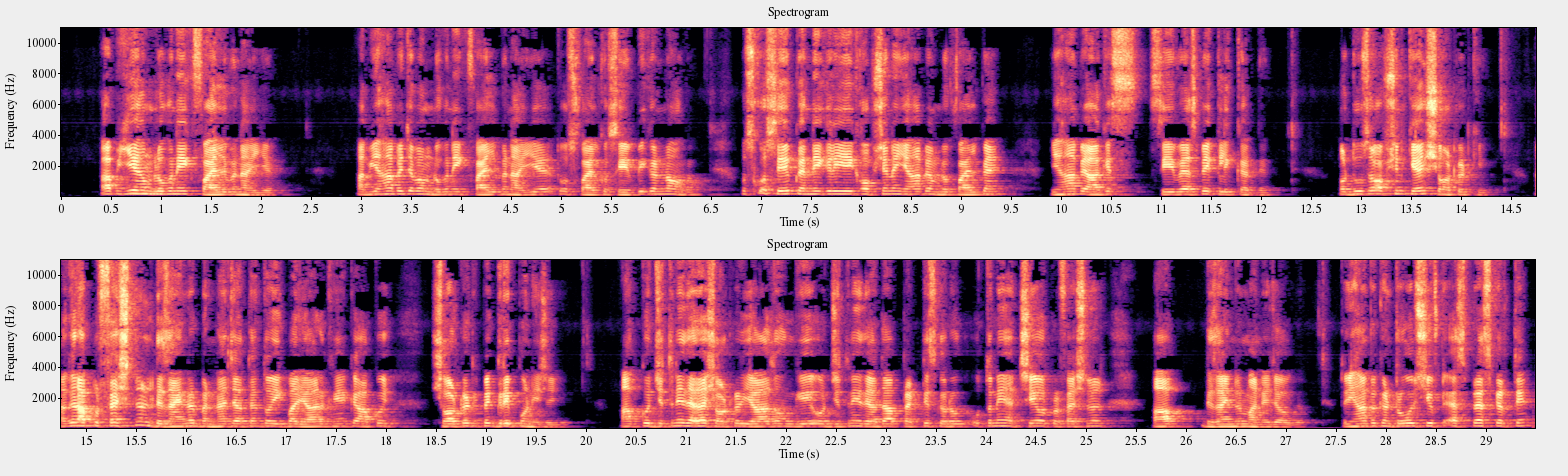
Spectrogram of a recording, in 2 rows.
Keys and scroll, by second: 28.6 ctrl+shift+s.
